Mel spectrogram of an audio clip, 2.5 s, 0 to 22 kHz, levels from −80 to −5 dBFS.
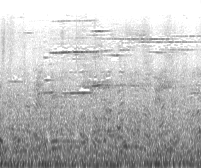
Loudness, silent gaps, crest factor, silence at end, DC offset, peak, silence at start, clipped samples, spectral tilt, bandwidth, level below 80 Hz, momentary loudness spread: -29 LUFS; none; 14 dB; 0 s; under 0.1%; -14 dBFS; 0 s; under 0.1%; -4 dB/octave; 16.5 kHz; -34 dBFS; 2 LU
